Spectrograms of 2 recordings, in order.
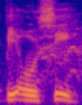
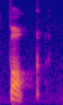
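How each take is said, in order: First: It is spelled out as separate letters. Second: It is said as a single word. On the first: The speaker calls it wrong. "a lot of people say P O C. No, common mistake yan" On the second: The speaker calls it right. "hindi siya individual letters"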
